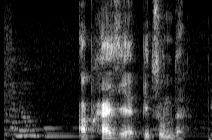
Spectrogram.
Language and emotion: Russian, neutral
